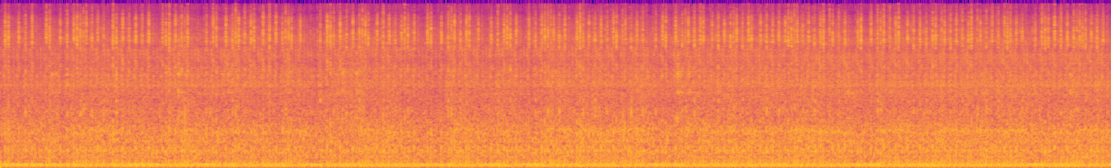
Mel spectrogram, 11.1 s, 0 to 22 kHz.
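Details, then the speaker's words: VW air-cooled sand rail (about 1966) after electronic ignition install and firing order fix: uneven, lumpy, wavering idle with a bobble; the carb mixture screws were backed way out and need resetting. "Oh, what's bobbling? But it definitely has a bobble to it. I don't like this."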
